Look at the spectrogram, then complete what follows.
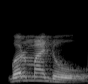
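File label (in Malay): "bermadu", Malay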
